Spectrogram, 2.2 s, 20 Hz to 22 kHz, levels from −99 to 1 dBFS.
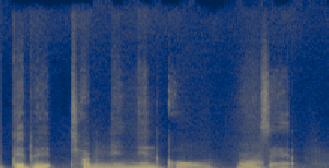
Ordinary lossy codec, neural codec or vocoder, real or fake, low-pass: none; codec, 44.1 kHz, 2.6 kbps, DAC; fake; none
